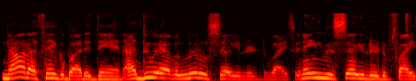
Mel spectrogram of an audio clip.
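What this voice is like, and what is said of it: New York accent, slow drawl. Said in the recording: “Why do you have a New York accent ... Your co-host sounds like he's from New York ... I've been told I have a Latin draw. I've got a slow draw. New York accent.”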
